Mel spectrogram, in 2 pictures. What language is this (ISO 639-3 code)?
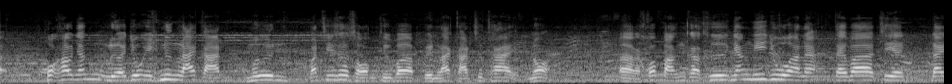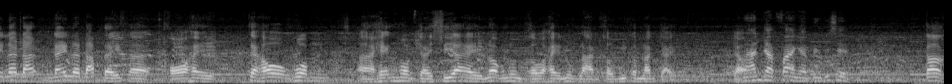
tha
